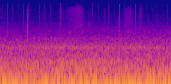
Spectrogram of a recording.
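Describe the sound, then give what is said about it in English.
Steady, loud road noise from inside a moving car: a dense low rumble that never lets up, with faint rapid ticking sounds riding on top. No one speaks. “Again, I apologize for the road noise.”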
